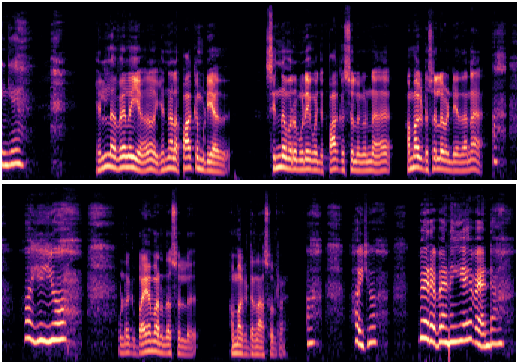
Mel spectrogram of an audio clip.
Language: Tamil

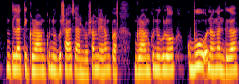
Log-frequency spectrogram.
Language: Wancho Naga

